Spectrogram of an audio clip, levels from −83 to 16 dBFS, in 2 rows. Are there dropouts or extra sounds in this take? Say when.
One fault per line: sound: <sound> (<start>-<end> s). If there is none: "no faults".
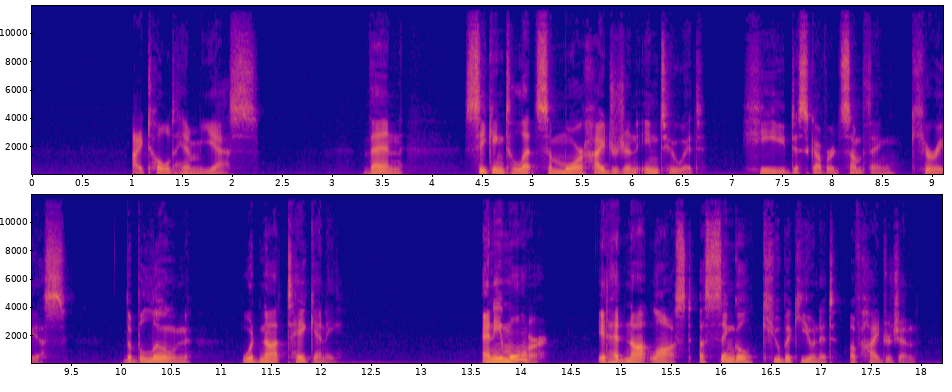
no faults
